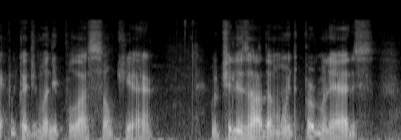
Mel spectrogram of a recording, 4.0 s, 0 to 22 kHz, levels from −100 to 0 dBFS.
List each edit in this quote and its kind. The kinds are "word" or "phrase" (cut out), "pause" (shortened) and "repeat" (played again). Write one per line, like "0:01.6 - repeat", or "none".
none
